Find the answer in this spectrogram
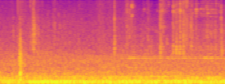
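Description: Wind rumbling on a handheld phone's microphone, with a few sharp clicks and a thin steady high tone coming in about a second in.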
